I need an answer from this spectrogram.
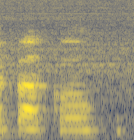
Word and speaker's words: buccal: Buccal? My pronunciation is always all over the place. Yeah, buckle.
